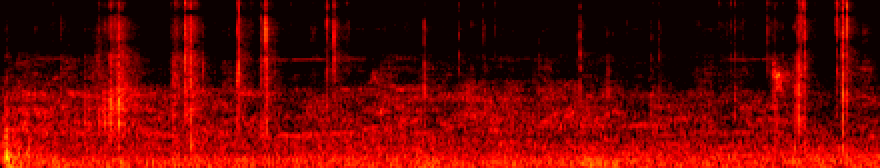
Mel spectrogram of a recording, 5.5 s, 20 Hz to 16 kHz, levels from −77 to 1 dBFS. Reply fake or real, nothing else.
real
